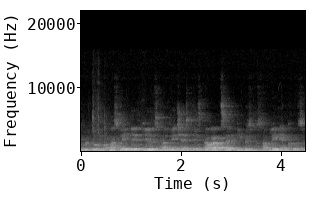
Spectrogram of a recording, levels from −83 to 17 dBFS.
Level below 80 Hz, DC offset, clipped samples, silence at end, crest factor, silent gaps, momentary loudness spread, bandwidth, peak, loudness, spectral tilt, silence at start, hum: -38 dBFS; under 0.1%; under 0.1%; 0 s; 16 dB; none; 6 LU; 9 kHz; -4 dBFS; -20 LUFS; -8.5 dB/octave; 0 s; none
